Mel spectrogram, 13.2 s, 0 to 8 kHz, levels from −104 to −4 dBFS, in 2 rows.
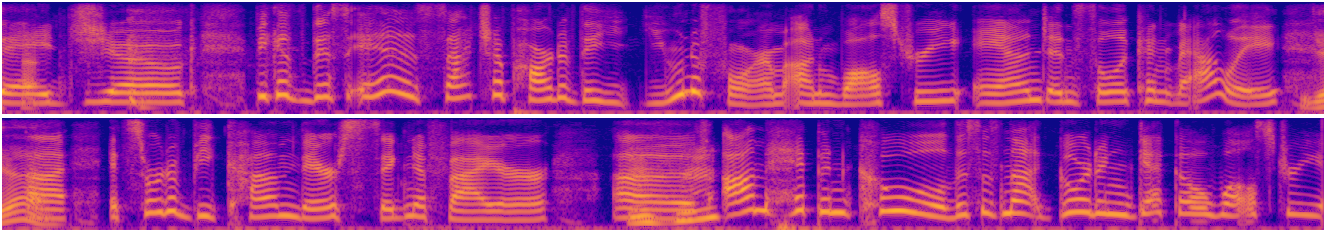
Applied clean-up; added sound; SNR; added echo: none; none; none; none.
